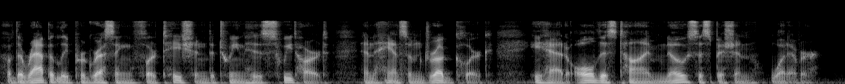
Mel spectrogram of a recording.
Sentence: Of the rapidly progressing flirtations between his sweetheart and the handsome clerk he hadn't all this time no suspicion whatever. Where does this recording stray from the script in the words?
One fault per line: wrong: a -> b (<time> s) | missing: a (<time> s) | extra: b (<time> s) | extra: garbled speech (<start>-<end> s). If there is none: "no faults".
wrong: flirtations -> flirtation (1.3 s)
extra: drug (4.2 s)
wrong: hadn't -> had (5.4 s)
